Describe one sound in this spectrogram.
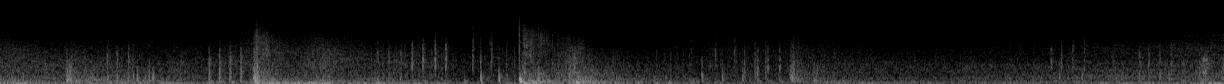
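A heavy armoured vehicle's engine rumbles as it drives along a road.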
